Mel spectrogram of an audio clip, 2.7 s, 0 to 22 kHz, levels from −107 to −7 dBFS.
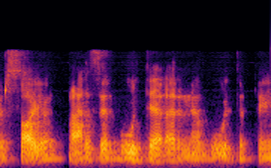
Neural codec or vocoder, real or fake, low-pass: vocoder, 22.05 kHz, 80 mel bands, HiFi-GAN; fake; 7.2 kHz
